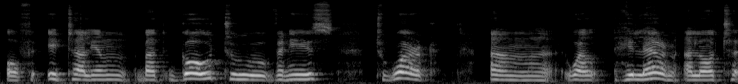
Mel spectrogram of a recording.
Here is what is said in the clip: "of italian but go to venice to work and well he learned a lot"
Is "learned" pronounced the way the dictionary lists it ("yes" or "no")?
no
